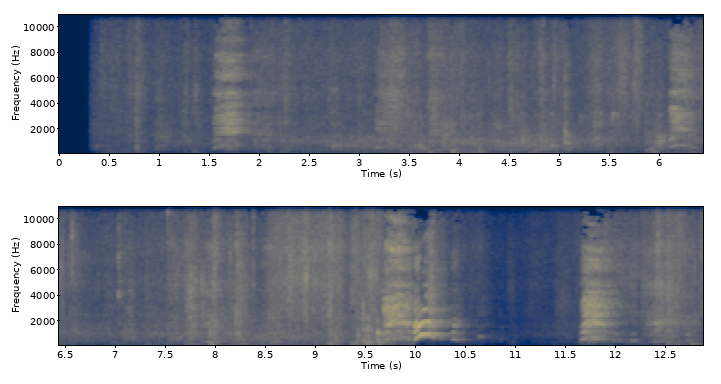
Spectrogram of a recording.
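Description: Bedding rustles as a dog scrambles across it.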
